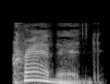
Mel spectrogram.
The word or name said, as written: crabbed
